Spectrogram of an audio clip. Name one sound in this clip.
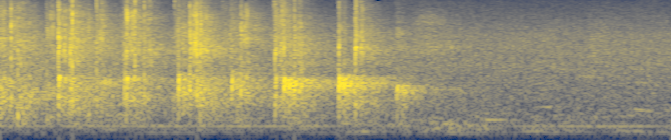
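A small audience claps indoors, then the applause dies away.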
